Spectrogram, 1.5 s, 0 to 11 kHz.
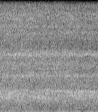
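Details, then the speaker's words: New 4.6 stroker engine in 1999 Jeep XJ, just started after redropping distributor at top dead center (was too advanced, wouldn't idle), before warm-up; steady even low drone, no misses, knocks or ticks; normal idle. "all right it's purring like a kitten a very tame Beast so nice and straight no issues"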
